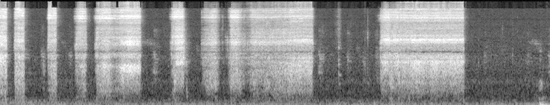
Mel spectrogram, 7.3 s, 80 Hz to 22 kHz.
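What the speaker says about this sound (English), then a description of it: "we're going to take some of the carburetor throttle body cleaner, and we're going to spray this" Carburetor and throttle body cleaner sprayed from an aerosol can onto a 2007 BMW X5 E70 VANOS exhaust solenoid, close loud hissing bursts in short repeated squirts, then one longer continuous spray.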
